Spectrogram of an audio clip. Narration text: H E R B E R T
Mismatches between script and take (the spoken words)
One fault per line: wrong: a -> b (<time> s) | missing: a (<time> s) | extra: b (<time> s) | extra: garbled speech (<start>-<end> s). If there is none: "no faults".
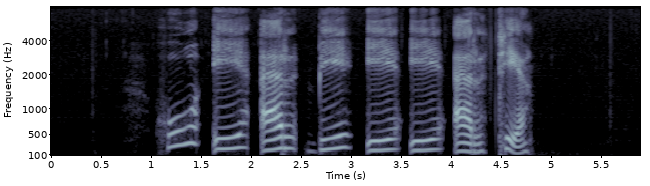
extra: E (3.6 s)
